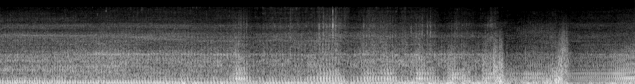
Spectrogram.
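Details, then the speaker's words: KTM 250 SX-F four-stroke dirt bike, after sitting a year, started after an oil change: even idle, then several sharp blips climbing and falling cleanly, no rattles; engine runs healthy. "so yeah I'm pumped bike works great"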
